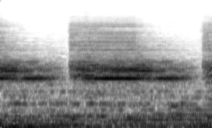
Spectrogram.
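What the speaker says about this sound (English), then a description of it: "Is that the central alarm of the vault?" The central alarm of a vault in Wuthering Waves sounds as a steady high electronic tone, cutting in and out in two long pulses over a low ambient hum.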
